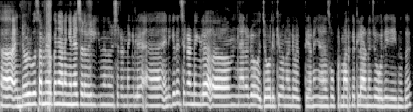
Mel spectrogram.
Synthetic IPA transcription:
e̞nde̞uɻʋɐsɐmɐjɐmokːe̞ɲaːnɐŋːɐneat͡ɕilɐʋɐiɾikʲːunːɐe̞nːɨʋet͡ɕːiʈːuɳɖe̞ŋɡile̞nikʲːɨt̪et͡ɕːiʈːuɳɖe̞ŋɡilɲaːno̞ɾud͡ʑo̞ːlikʲːɨʋɐnːɐo̞ɾuʋjɐk̚t̪ijaːɳɨɲaːnsuːpːɐrmaːrketːilaːɳɨd͡ʑo̞ːlit͡ɕe̞jːunːɐðɨ

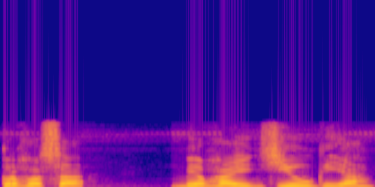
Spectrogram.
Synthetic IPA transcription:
ɡ̥ɾɔɦɔsa | bewɦajd͡ʒiuɡija

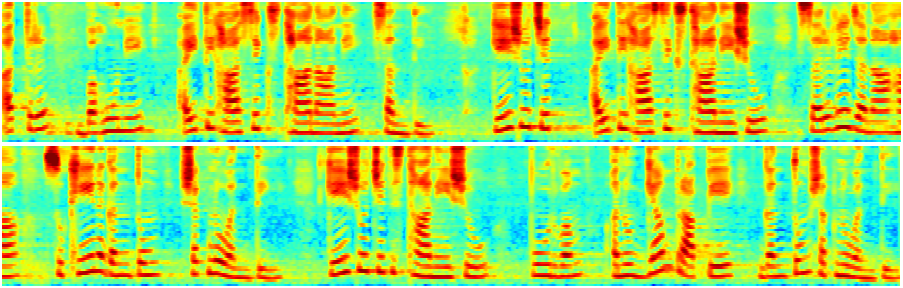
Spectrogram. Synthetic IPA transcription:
ɐ̰t̪ɾbɐɦuni | ɐjt̪iɦaːsikst̪ʰaːnaːnisɐnt̪i | keːʃut͡ʃit̪ɐjt̪iɦaːsikst̪ʰaːneːʃusɐɾʋeːd͡ʒɐnaːɦɐ̆sukʰiːnɐɡɐnt̪umʃɐknuʋɐnt̪i | keːʃut͡ʃit̪st̪ʰaːneːʃu | puːɾʋɐm | ɐnuɡjaːmpɾaːpjeː | ɡɐnt̪umʃɐknuʋɐnt̪i

